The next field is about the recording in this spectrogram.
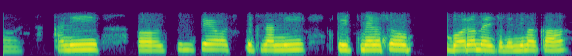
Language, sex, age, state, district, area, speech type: Goan Konkani, female, 18-30, Goa, Quepem, rural, conversation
